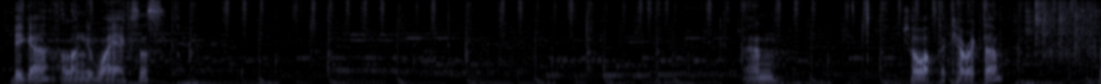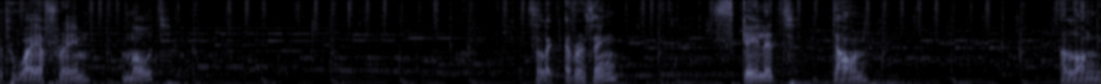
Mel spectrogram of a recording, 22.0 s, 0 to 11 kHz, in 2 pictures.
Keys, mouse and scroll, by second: 1.1 g, 6.0 click, 7.3-7.7 scroll down 3, 9.2 shift+z, 12.3 KP_3, 14.0-16.5 scroll up 4, 16.5 s, 20.9 s.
